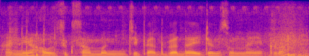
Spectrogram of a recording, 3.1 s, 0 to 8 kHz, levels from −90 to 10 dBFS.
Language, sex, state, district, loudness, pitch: Telugu, male, Andhra Pradesh, Manyam, -19 LUFS, 100 Hz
